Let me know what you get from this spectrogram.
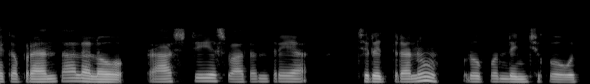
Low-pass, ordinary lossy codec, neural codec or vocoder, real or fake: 5.4 kHz; none; none; real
